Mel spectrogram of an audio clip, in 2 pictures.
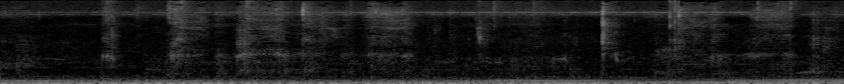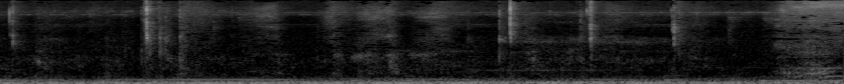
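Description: Close-up eating sounds from a plate of raw crab salad: hard crab shell pieces clicking and cracking between the fingers, with chewing, over a steady low rumble. A brief wavering, voice-like sound comes right at the end.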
